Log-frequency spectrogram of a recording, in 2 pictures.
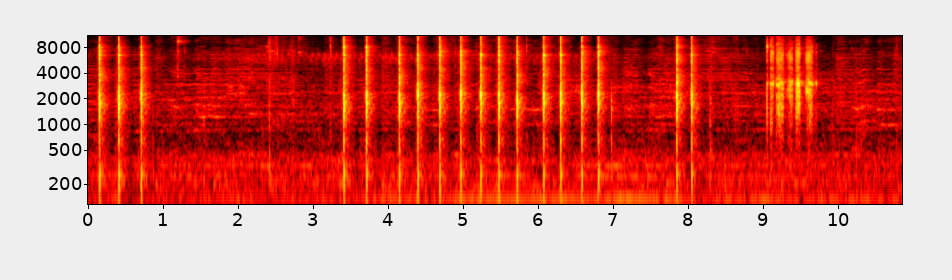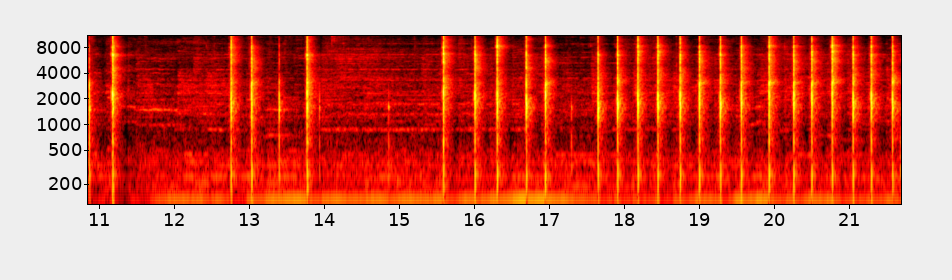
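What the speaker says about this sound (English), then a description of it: "it really helps to have the edge held and then just give it a little pop with a punch" A whitetail antler tine punch taps against flint while knapping an Adena point, giving rapid sharp clicking strikes in quick clusters separated by short pauses, close and crisp.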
